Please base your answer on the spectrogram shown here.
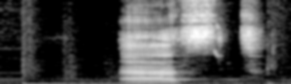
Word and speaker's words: asked: write it like this i say asked this is like this okay because this idi gives you the sound you say ask you don't pronounce k letter k is not pronounced very good so you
